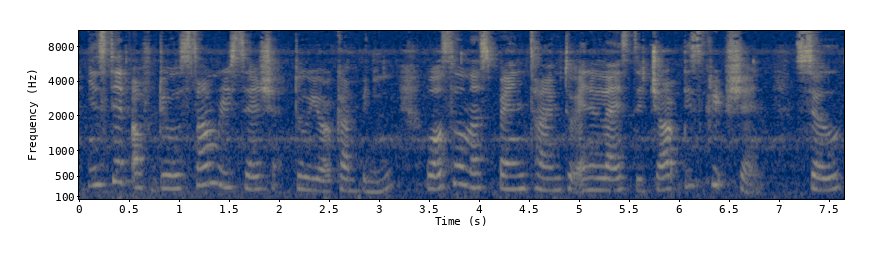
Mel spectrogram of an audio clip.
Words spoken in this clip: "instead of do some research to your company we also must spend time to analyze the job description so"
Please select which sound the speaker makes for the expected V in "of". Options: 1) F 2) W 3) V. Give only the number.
1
